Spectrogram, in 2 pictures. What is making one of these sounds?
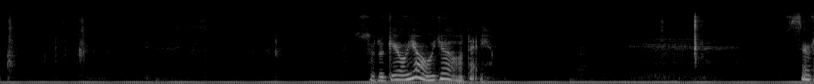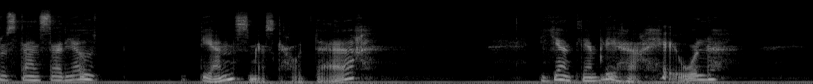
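Stiff paper cards rustle and scrape softly as they are handled.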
